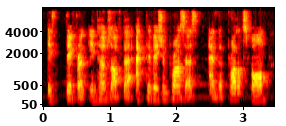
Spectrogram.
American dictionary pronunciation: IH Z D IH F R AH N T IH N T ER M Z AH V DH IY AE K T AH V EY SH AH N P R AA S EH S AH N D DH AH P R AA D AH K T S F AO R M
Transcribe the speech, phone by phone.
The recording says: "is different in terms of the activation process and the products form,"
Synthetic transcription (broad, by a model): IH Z D IH F R AH N T IH N T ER M S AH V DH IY AE K T AH V EY SH AH N P R AA S EH S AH N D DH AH P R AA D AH K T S F AO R M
